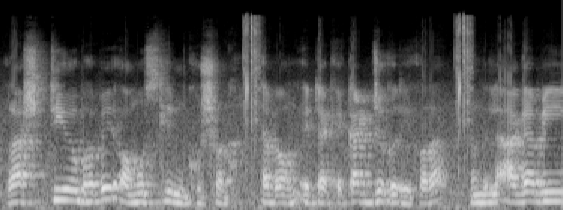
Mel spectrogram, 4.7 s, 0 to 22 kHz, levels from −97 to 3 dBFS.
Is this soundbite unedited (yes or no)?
no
